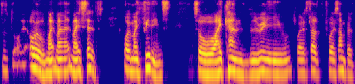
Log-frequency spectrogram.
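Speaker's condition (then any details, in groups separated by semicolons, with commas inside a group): Stuttering; stutters a lot when talking in public; repeated sounds, prolonged sounds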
